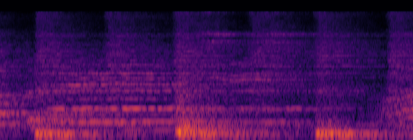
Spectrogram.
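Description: Live gospel music: singing over drums and bass keeping a steady beat, about four beats every three seconds.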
